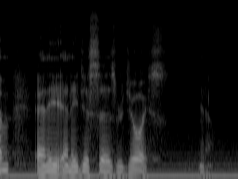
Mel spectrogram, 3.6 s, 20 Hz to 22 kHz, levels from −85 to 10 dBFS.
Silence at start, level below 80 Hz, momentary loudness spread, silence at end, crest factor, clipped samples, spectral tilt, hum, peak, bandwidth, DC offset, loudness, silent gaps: 0 s; -72 dBFS; 16 LU; 0 s; 18 dB; under 0.1%; -6.5 dB/octave; 60 Hz at -50 dBFS; -22 dBFS; 16.5 kHz; under 0.1%; -39 LUFS; none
